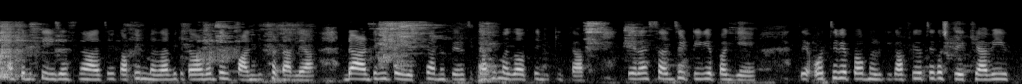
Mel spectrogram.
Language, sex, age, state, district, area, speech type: Punjabi, female, 18-30, Punjab, Pathankot, rural, spontaneous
